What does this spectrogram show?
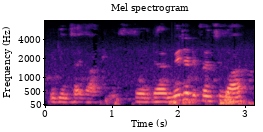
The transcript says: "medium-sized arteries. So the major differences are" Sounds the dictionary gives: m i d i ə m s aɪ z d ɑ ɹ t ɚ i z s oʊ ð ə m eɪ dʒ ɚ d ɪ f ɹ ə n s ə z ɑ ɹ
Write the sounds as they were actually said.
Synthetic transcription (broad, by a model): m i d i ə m s aɪ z ɑ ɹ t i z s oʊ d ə m eɪ dʒ ɚ d ɪ f ɹ ə n s ə z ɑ ɹ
